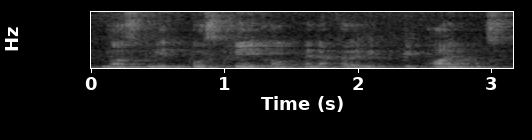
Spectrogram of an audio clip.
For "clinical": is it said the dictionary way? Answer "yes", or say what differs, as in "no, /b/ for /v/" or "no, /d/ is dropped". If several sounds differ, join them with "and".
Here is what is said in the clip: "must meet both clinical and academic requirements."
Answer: no, /n/ is dropped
